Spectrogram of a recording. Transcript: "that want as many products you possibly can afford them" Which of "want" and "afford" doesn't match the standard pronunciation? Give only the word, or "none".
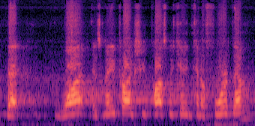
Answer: want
